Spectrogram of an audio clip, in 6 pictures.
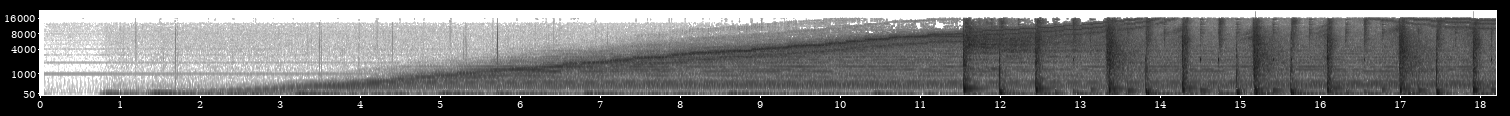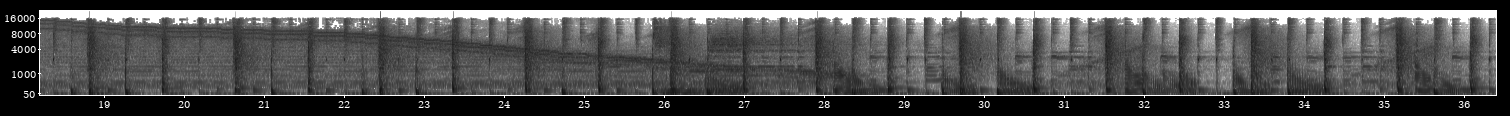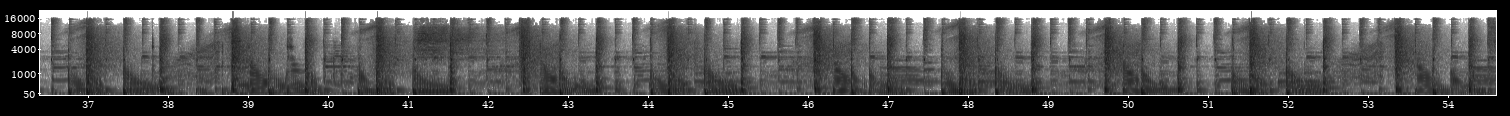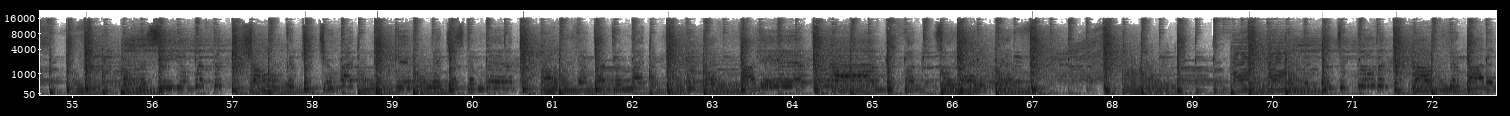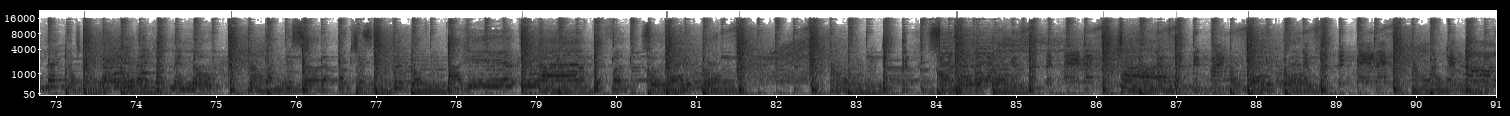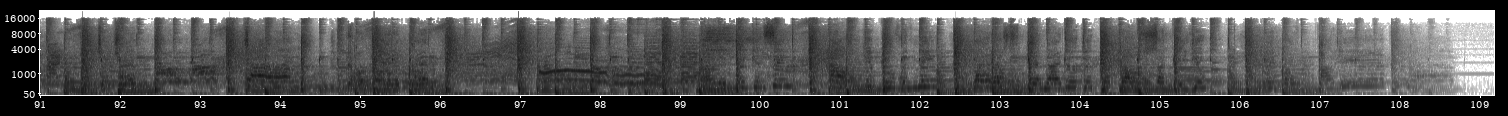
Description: GENRE Dance Classic
BPM 126〜130BPM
